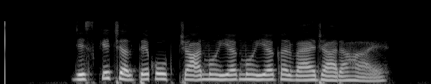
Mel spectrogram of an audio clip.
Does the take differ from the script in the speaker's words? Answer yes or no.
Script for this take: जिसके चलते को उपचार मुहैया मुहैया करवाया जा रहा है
no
